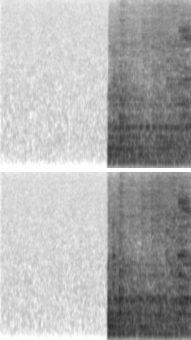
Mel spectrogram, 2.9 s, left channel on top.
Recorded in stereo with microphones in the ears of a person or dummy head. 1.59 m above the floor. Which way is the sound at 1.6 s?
70° right (ahead or behind).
